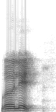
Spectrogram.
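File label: "belit", Malay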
